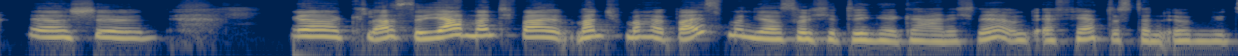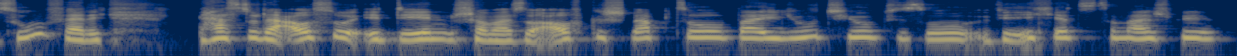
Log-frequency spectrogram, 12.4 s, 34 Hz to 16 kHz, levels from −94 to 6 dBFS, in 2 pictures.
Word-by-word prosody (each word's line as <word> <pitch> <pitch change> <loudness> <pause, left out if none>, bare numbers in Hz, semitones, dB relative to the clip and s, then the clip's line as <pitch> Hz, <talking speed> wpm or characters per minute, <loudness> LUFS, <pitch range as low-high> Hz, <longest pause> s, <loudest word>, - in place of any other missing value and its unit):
Ja, 275 -2 +2
schön. 255 -2 -1 0.6
Ja, 300 -2 +5
klasse. 255 -2 +1
Ja, 300 +8 +8
manchmal 310 -7 +3
manchmal 270 -3 0
weiß 410 - +2
man 320 -5 -2
ja 225 -2 +3
solche 220 -2 -1
Dinge 195 -3 -2
gar 180 -2 -4
nicht, 175 +2 -9
ne, 260 +5 +1
und 200 - -6
erfährt 200 +4 -4
das 195 0 -7
dann 185 -2 -5
irgendwie 180 -1 -6
zufällig. 215 - -3 0.2
Hast 245 +3 +1
du - - +2
da 220 - +4
auch 245 - +5
so 260 0 -2
Ideen 210 +1 +1
schon 210 -2 -1
mal 185 0 0
so 185 -1 -1
aufgeschnappt, 255 +3 -2
so, 265 -1 0
bei 250 -1 +1
YouTube, 260 +2 -2
so 220 -3 -2
wie 195 +6 -5
ich 250 - -4
jetzt 260 0 -3
zum 255 -1 -4
Beispiel? 235 0 -2
240 Hz, 195 wpm, -27 LUFS, 210-265 Hz, 0.6 s, Ja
